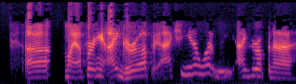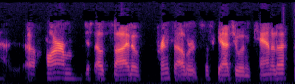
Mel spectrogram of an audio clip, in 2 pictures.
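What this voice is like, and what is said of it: Canadian accent. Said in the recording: “I think folks can tell from your accent that you're from Canada.”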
